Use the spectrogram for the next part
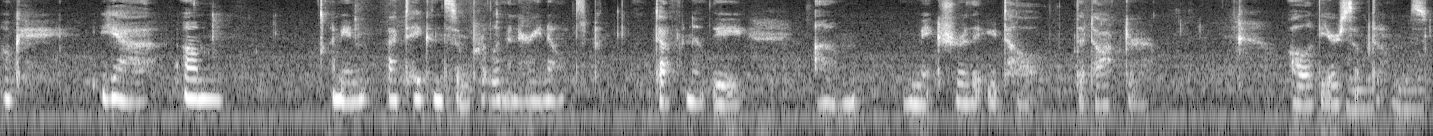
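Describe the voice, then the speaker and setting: A woman speaking in a breathy whisper, softly reassuring and hesitant, in an ASMR medical roleplay as clinic staff. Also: mid-range voice, little pitch movement, slow, long pauses. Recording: noticeable background noise, ambient sound.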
